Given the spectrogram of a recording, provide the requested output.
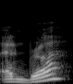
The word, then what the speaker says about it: Edinburgh: All right, now we're going to move to Edinburgh, not Edinburg. So uh apparently it's pronounced if you're local Edinburgh or Edinburgh.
